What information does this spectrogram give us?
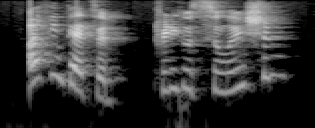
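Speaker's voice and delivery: upward inflection rising on 'solution'. Discussing how statements come across, the speaker demonstrates a statement with an upward inflection. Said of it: "if someone was to say".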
